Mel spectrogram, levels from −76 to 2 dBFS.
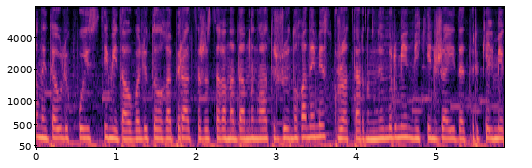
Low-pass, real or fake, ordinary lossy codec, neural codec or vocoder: none; real; none; none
